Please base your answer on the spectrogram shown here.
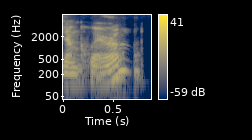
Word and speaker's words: Junqueira: Yeah, no, I think the proper Brazilian pronunciation is Junqueira, but Or is it a silent J, like Unquera?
